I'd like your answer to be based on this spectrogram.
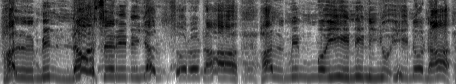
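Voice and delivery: slow, drawn-out Arabic call for help; solemn call. Acted. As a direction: intone it slowly across the field. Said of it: "آواز دیتے ہیں". (آہستہ، کھینچ کر عربی صدا)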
